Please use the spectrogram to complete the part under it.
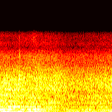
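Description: A fuel pump hums as petrol flows into a tank.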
